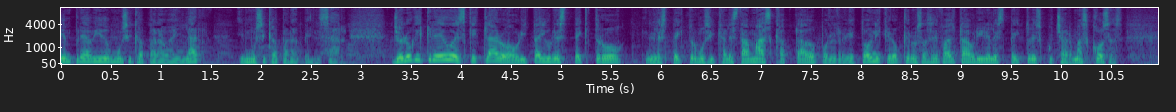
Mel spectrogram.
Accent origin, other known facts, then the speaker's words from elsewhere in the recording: Colombia; pueblito de los Andes colombianos, uh-huh, y las películas que vi de infancia en el único cine de mi pueblo eran películas mexicanas.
